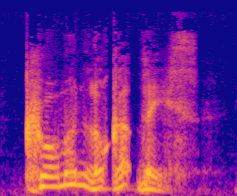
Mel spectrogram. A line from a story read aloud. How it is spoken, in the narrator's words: hissed Nanny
